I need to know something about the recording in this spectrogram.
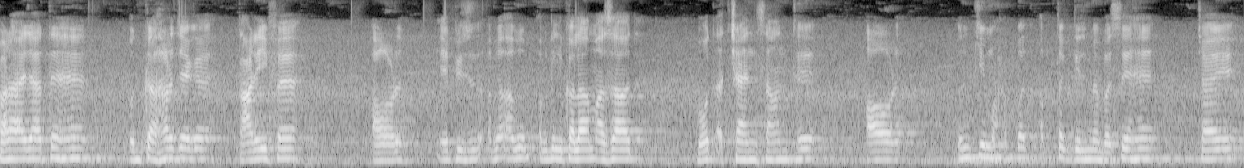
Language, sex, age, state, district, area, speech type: Urdu, male, 30-45, Bihar, Supaul, rural, spontaneous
